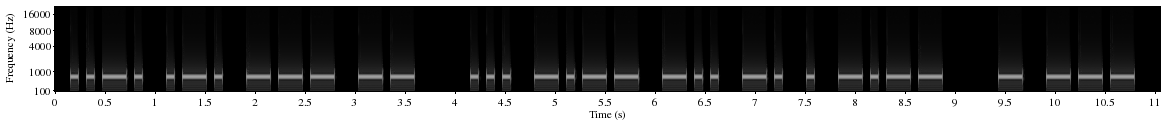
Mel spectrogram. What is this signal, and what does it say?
Morse code, heard as a keyed tone, about 16 wpm, 700 Hz. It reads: FROM SYDNEY TO
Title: Pangram Challenge v2 - 15wpm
